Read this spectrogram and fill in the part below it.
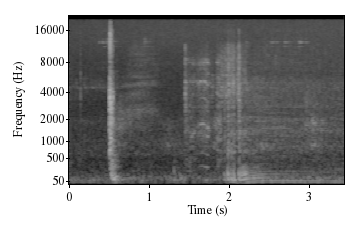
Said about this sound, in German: blickte dem davonfahrenden Wagen nach.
